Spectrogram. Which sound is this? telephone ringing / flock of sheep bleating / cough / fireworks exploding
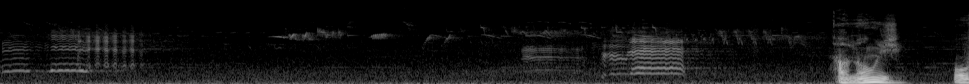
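flock of sheep bleating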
